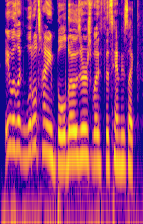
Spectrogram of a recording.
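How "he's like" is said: ordinary delivery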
